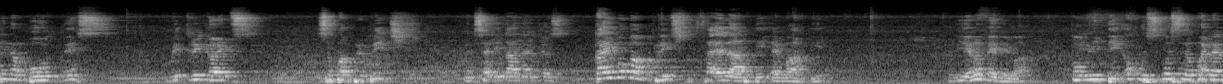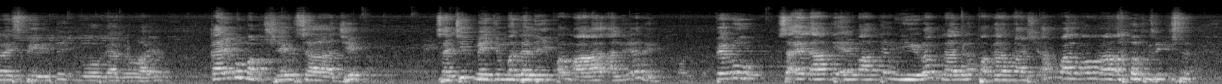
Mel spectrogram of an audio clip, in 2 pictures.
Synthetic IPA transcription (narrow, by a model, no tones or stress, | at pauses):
ɪnɐŋbold̪̚nɛs | wɪd̪ɹɛɡaɹd̪s | sɐpɐɡ̚pɾɪpɾint͡ʃ | nɐɡsɐlɪt̪aːnɐŋd͡ʒos | kaːjɐmomɐŋpɾint͡ʃsɐʔɛlaɾt̪iʔɛmaɾt̪i | kɐbiɐlamɛd̪ɪba | kʊŋhɪnd̪ikɐpʊskoslɐmɐnɐlɐɛspiːɾɪt̪ʊjʊŋmɐmɐɡaːɡɐwaːjon | kaːjɐmomɐŋʃɛlsɐd͡ʒɪp̚ | sɐd͡ʒip̚mɛd͡ʒomɐd̪ɐlipɐmɐaʔɐnojanɛ | pɛːɾo̞sɐʔɛlʔɐɾt̪iʔɐjmaɾt̪iɐŋhiːɾɐp̚laːlʊnɐpɐɡaɾaʃʔɐwaːlɐpɐmɐŋakkɐfɾit͡ʃɐ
